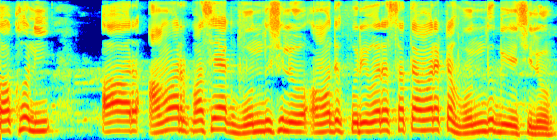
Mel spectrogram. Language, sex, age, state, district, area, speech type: Bengali, male, 45-60, West Bengal, South 24 Parganas, rural, spontaneous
